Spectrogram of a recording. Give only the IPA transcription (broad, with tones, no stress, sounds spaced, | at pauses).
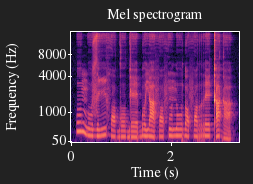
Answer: u˦ ŋ u˨ z iː˨˦ f ɔ˨ ɡ oː˨ ɡ eː˨ ɓ ʊ˦ j a˦˨ f ɔ˦ f ũ˦ n uː˦ ɗ ɔ˦ f ɔ˦ r eː˦ kʼ a˦ ɡ a˨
